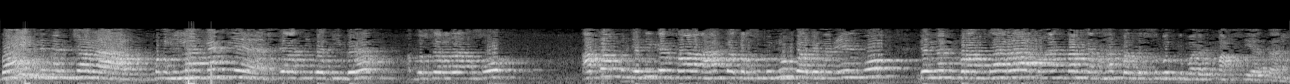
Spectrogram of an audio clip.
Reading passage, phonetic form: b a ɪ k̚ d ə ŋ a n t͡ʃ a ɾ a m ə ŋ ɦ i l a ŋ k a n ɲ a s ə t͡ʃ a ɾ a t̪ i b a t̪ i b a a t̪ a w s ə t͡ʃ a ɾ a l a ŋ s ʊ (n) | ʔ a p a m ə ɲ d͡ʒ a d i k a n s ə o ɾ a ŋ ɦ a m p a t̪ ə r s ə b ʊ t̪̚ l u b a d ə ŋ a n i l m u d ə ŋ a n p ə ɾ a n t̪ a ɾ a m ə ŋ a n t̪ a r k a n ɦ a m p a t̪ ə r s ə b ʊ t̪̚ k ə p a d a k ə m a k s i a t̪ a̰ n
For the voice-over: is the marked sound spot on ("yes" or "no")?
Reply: no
